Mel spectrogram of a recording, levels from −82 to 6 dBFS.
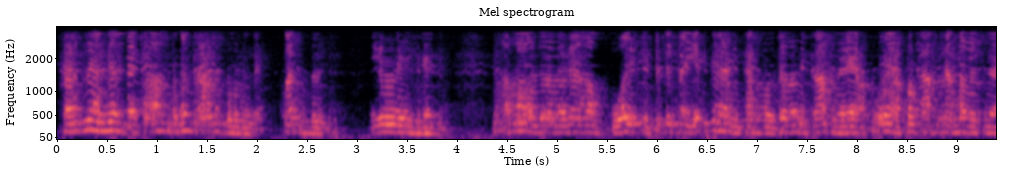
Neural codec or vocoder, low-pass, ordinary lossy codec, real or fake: codec, 44.1 kHz, 1.7 kbps, Pupu-Codec; 3.6 kHz; none; fake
